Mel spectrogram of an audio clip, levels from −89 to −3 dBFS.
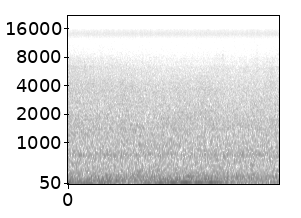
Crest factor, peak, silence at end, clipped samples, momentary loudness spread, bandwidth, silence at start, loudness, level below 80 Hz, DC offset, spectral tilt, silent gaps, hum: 12 dB; -36 dBFS; 0 s; under 0.1%; 4 LU; 16 kHz; 0 s; -49 LUFS; -50 dBFS; under 0.1%; -5 dB/octave; none; none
